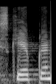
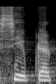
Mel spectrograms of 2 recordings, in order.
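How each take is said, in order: First: The word begins with an sk sound. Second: The word begins with a plain s sound. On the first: The speaker calls it wrong. "स्केप्टर नहीं" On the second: The speaker calls it right. "सीप्टर पढ़ते हैं"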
